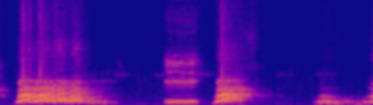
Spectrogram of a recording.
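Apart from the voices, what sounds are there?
dog barking repeatedly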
